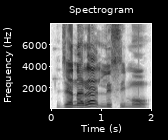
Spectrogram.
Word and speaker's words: generalissimo: ஜெனரலிசிமோ, ஜெனரலிசிமோ அப்படிங்கிற உச்சரிப்பில் வருது.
